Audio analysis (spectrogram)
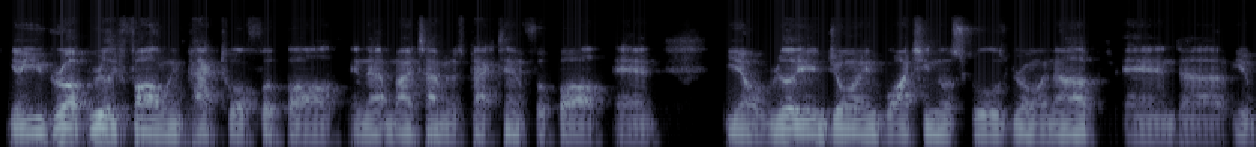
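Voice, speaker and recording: An American man speaking as a football coach, answering interview questions in a casual, reflective and halting way. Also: low voice. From California, United States.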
